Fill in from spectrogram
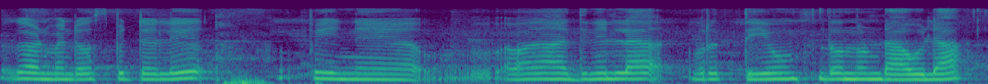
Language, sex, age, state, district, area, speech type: Malayalam, female, 45-60, Kerala, Malappuram, rural, spontaneous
